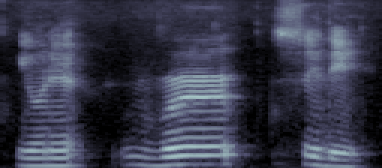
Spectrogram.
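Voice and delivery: UNIVERSITY very slowly, in separated chunks; syllable by syllable. Shown as a demonstration. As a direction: break "university" into uni-ver-sity for learners. Teacher breaks word into syllables.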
